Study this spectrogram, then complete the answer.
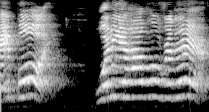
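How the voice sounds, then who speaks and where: Using a put-on character voice, a woman speaks at an extremely high pitch, with a slight echo. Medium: read story. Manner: brusque and domineering.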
